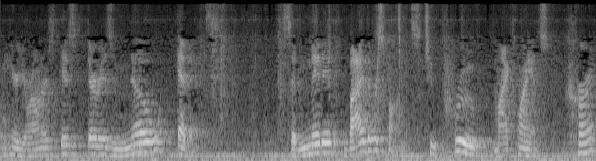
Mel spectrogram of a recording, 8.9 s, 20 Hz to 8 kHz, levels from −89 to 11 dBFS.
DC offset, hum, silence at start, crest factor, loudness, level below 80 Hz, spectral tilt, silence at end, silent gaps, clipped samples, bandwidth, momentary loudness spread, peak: under 0.1%; none; 0 s; 16 dB; -17 LUFS; -28 dBFS; -7 dB/octave; 0 s; none; under 0.1%; 7.8 kHz; 14 LU; 0 dBFS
